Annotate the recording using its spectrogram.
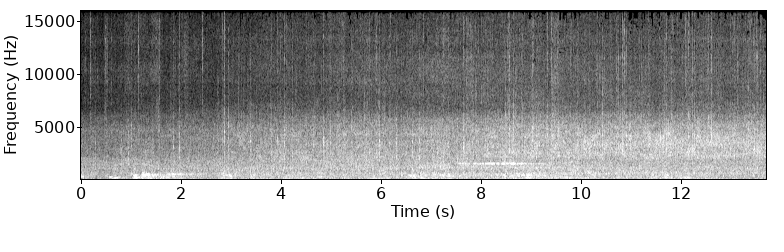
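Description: A model train rumbles and clatters along its track.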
